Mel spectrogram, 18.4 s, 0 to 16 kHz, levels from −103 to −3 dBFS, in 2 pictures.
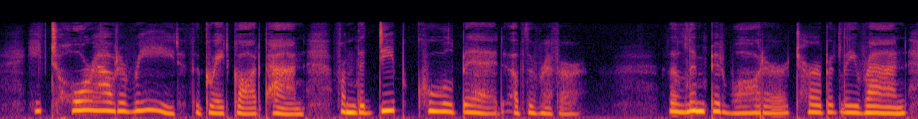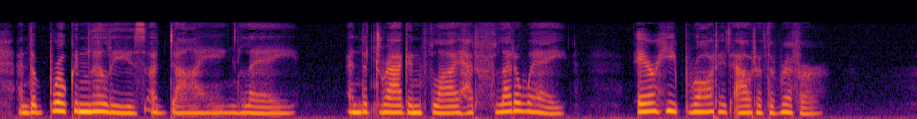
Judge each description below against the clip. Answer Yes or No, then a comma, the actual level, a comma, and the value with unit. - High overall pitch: Yes, high, 210 Hz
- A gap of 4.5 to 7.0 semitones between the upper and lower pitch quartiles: No, average, 3.2 semitones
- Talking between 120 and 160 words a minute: Yes, average, 145 wpm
